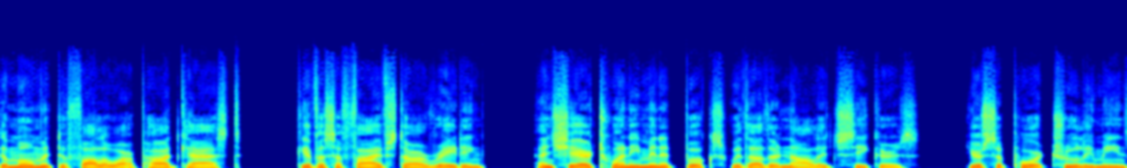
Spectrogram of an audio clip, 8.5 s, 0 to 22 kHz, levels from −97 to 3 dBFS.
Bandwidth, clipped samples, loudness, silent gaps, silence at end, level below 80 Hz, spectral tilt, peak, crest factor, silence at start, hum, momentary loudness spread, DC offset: 12 kHz; under 0.1%; -24 LUFS; none; 0 s; -66 dBFS; -7 dB/octave; -8 dBFS; 16 dB; 0 s; none; 9 LU; under 0.1%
